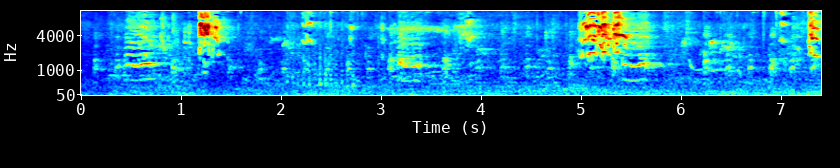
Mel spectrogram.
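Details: Aviary lovebirds kept for breeding give two sharp, shrill squawk bursts, near the start and past the middle, between softer scattered chirps over a quiet background.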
